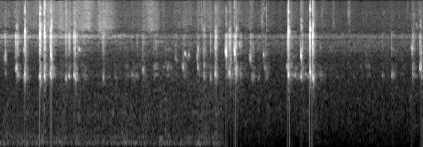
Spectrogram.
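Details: Little brown bat (Myotis lucifugus) in Canada, echolocation calls made audible by a detector as rapid, irregular ticking clicks and sharp chirps, used to judge distance, size, texture and movement of objects and insects.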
